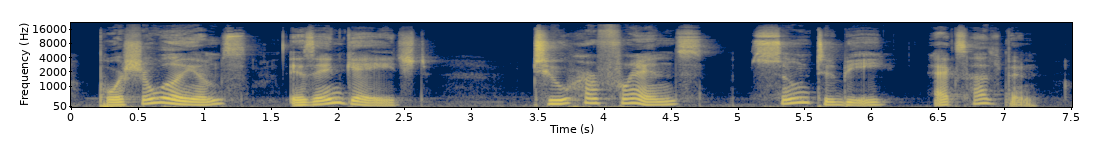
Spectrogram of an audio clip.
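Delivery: very slow, dragged-out, deliberate, word by word. Repeating a statement a little slower for listeners: slow and deliberate. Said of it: "let me say that a little bit slower".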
